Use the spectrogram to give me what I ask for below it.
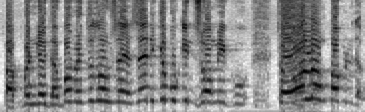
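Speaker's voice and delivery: high, loud frantic cry for help; a beaten wife screaming down the phone; wife calling the pastor in a high, frantic, loud voice; panicked wife. Retold or imitated. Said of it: "istrinya telepon saya".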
